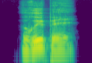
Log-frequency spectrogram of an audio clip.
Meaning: lout
- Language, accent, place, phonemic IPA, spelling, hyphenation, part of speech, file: German, Germany, Berlin, /ˈʁyːpl̩/, Rüpel, Rü‧pel, noun, De-Rüpel.ogg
